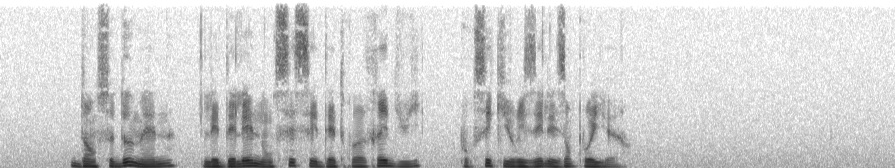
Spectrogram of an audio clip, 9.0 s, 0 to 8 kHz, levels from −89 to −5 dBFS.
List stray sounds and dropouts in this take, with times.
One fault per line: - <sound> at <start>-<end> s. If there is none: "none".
none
